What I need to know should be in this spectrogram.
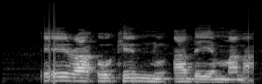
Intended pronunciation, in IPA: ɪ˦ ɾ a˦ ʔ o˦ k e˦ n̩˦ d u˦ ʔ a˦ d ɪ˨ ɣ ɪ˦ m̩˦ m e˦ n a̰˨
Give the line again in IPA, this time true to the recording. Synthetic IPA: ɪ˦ ɾ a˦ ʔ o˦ k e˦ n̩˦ n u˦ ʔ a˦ d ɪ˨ ɣ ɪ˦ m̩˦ m a˦ n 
